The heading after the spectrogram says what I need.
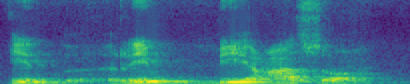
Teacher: Jadi huruf ba yang pertama itu hilang, dimasukkan ke dalam huruf ba yang berharokat.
